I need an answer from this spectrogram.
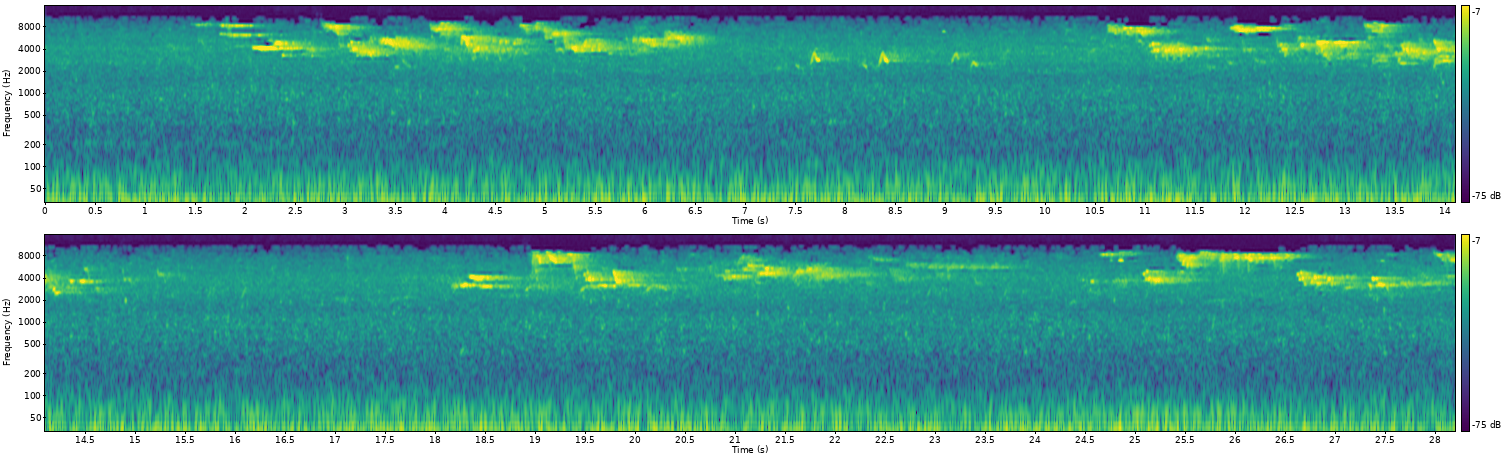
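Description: Birds chirping faintly in several short bouts over a steady background hiss.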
